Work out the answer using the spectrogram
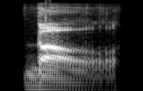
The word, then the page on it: boll: British English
